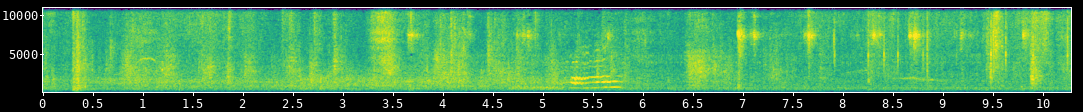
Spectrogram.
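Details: Maine Coon kitten named March gives a short meow with a brief rising-then-falling tone near the middle, amid soft indoor rustling and faint clicks.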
